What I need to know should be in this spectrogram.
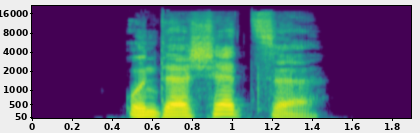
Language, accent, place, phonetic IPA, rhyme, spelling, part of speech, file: German, Germany, Berlin, [ˌʊntɐˈʃɛt͡sə], -ɛt͡sə, unterschätze, verb, De-unterschätze.ogg
- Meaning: inflection of unterschätzen: 1. first-person singular present 2. first/third-person singular subjunctive I 3. singular imperative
